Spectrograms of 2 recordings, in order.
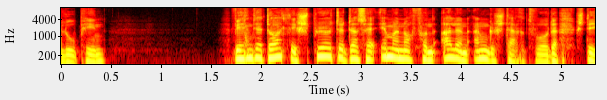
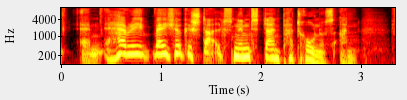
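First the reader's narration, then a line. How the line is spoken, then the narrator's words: Plain. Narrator (German): fragte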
